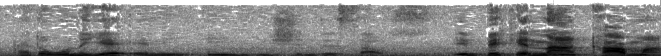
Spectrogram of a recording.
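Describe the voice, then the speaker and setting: Animated in tone, a woman's voice moves through very wide pitch swings against noticeable background noise. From Nigeria, Lagos. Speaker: guest. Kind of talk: talk show discussion.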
